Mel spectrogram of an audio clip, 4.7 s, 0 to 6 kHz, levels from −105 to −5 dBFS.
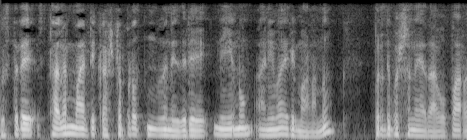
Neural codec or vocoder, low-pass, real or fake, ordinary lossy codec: codec, 16 kHz in and 24 kHz out, 2.2 kbps, FireRedTTS-2 codec; 5.4 kHz; fake; none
